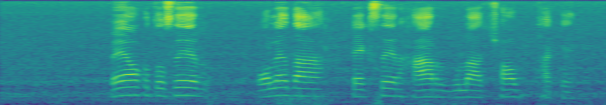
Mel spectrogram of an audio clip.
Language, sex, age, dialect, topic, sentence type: Bengali, male, 18-24, Jharkhandi, banking, statement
